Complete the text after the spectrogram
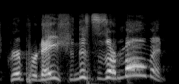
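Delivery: high, hyped-up rally call; rallying cry. Acted. Streamer reads a fan's message to the audience, hyped rallying cry. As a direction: crow it out to a whole fan nation.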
